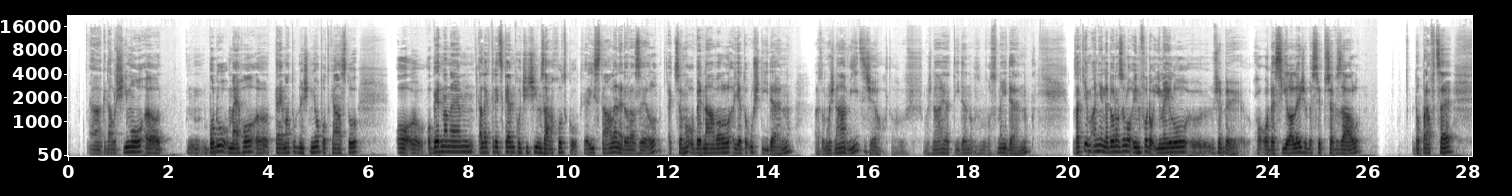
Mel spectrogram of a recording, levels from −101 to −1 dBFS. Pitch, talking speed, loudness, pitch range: 125 Hz, 110 wpm, -18 LUFS, 110-140 Hz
